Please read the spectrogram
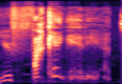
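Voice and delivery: mock breathy, whispered, enraged, furious voice. Retelling how the other driver, arms out the window, yelled: imitating an angry driver yelling. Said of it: "Does he lose his temper with me?".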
